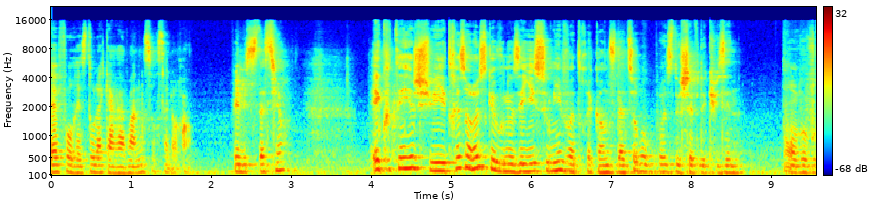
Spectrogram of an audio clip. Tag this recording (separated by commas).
Speech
